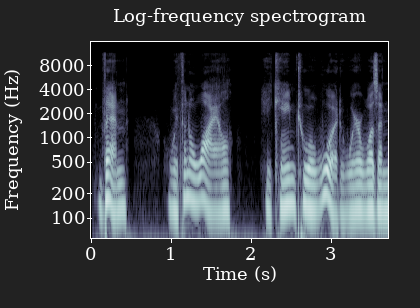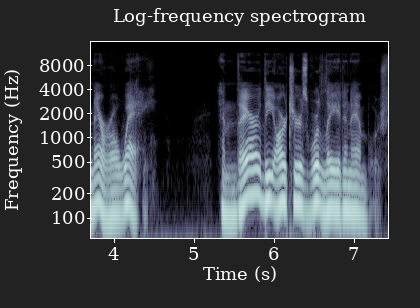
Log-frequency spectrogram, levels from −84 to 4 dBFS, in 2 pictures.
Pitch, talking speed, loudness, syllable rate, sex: 135 Hz, 180 wpm, -17 LUFS, 5.2 syllables/s, male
